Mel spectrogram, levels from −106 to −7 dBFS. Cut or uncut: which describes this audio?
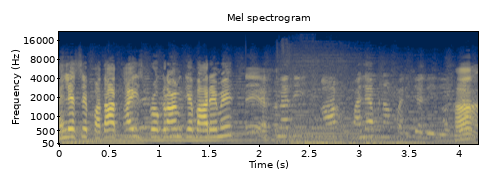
uncut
